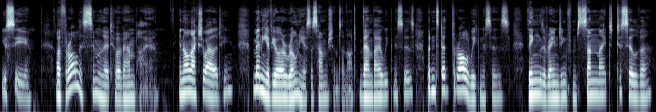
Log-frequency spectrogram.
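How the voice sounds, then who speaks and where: Here a man with a mellowish mid-range voice, lightly acted and free of echo, plays a haughty, possessive vampire in an ASMR roleplay. He speaks at a measured pace in a mocking, condescending drawl, sometimes whispering up close.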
